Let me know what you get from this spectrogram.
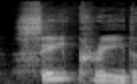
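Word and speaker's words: sacred: 여기는 쉬 바가 있습니다 자 그래서 뭐 이럴때 스켈리도 아니라 여기 a 에 강조 하셔서 쎄이 쎄이 그 우리 더 라고 있습니다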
